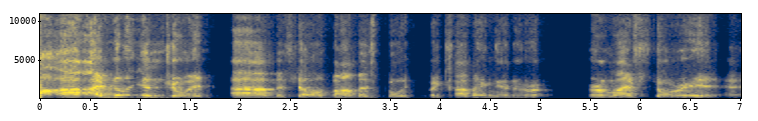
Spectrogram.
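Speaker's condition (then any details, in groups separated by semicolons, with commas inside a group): Spastic quadriplegia cerebral palsy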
